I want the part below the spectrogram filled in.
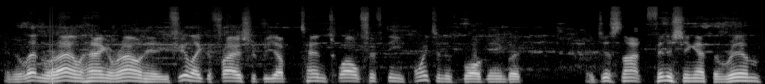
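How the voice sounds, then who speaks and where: A man with a slightly high voice works as color analyst on a live basketball radio broadcast. He explains the plays in a conversational way, circling back over his own phrases. Light arena noise is heard behind him. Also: a little fast, darkish tone, poor audio. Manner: conversational, explanatory, repeats himself. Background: arena ambience.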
